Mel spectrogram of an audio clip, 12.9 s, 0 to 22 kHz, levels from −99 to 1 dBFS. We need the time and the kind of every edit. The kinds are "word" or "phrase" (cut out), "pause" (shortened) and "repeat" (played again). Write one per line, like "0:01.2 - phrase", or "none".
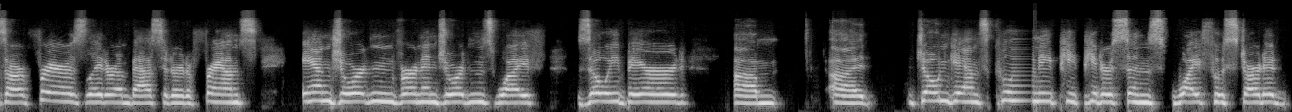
none

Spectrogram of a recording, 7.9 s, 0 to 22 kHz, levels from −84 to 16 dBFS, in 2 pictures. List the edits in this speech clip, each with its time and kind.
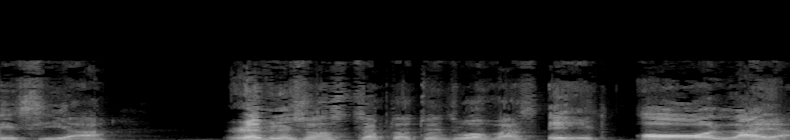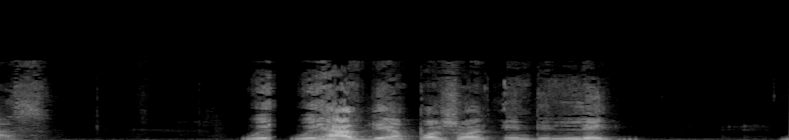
0:05.3 - repeat

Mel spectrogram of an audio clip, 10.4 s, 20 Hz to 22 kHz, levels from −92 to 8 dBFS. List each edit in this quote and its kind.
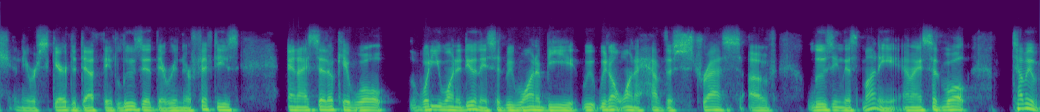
none

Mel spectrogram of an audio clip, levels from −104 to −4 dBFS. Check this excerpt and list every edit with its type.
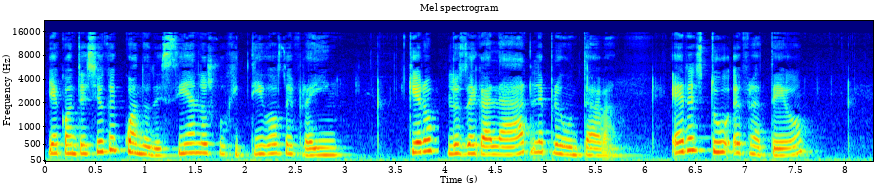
0:03.9 - word

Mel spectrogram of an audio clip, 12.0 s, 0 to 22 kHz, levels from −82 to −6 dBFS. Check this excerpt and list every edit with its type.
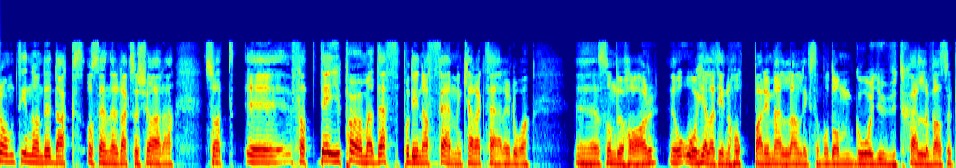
none

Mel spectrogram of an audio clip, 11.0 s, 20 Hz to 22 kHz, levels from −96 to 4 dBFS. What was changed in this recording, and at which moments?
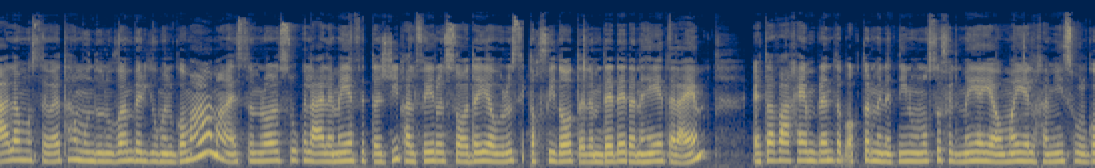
0:04.0 - word
0:04.4 - word
0:05.2 - word
0:06.3 - word

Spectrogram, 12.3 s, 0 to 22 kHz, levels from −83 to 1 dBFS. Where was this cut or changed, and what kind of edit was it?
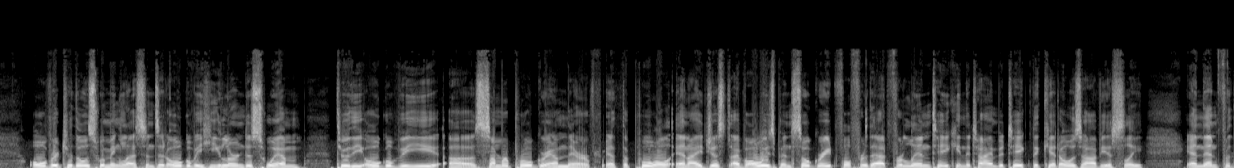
none

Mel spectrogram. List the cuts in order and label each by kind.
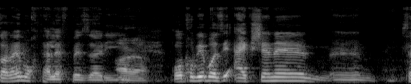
0:01.9 - word

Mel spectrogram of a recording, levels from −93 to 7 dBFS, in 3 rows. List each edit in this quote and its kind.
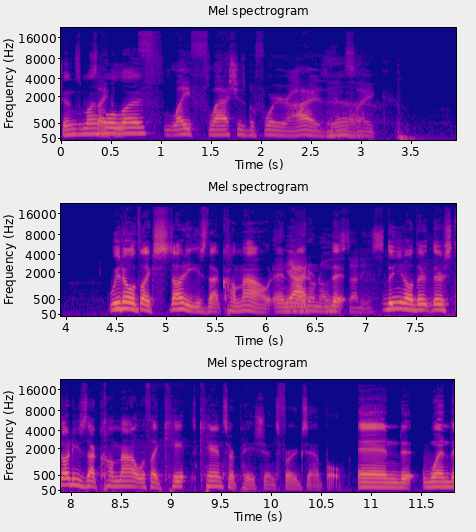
0:04.7 - word
0:07.2 - word
0:10.8 - pause

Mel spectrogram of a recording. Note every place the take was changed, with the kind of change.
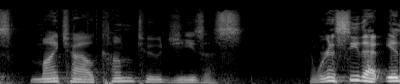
none

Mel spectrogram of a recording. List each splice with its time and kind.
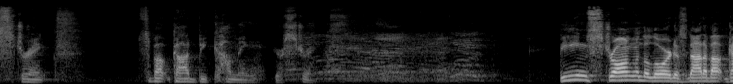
0:02.7 - pause

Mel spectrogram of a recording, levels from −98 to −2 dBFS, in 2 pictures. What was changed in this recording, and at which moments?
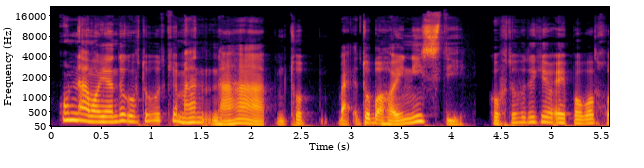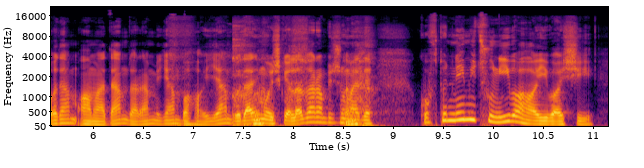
0:04.2 - pause
0:05.4 - word
0:07.4 - phrase
0:09.5 - phrase

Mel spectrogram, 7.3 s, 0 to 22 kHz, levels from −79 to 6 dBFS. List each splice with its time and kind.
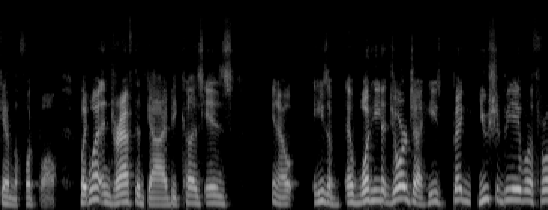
0:01.2 - word
0:01.9 - word
0:02.7 - word
0:04.6 - word
0:05.1 - word
0:06.3 - word

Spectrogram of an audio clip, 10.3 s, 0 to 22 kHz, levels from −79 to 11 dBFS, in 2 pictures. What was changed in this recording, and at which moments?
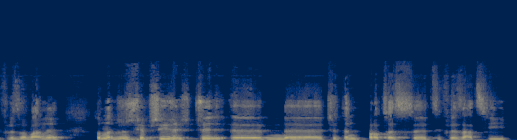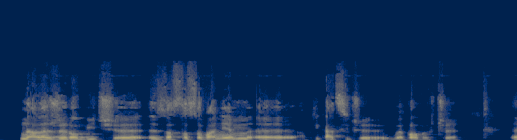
none

